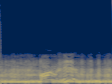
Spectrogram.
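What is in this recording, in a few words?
aircraft destroyed mood high, speech English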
